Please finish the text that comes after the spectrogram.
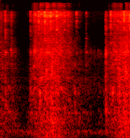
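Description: A sewing machine stitching along a quilt border row, a steady close whirring hum with slight pulsing, running briefly without talk.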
